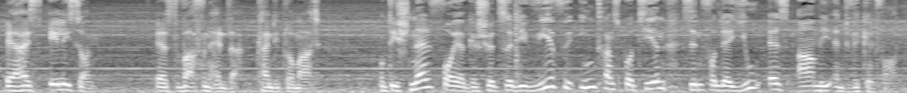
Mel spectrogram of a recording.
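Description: An actor playing a fervent, unbending patriot in a radio drama, arguing insistently. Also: male voice, medium pitch, sing-song, moderate pace, natural voice. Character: fervent male patriot aircrew member, conspiratorial, unbending. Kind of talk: naturalistic German radio drama acting. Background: loud music under the dialogue.

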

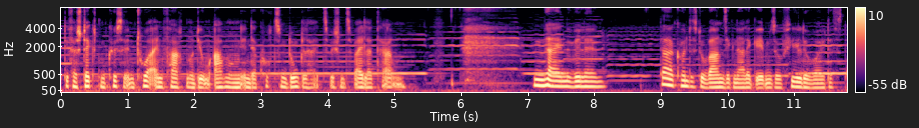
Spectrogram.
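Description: An actress playing a disillusioned young woman architect in a radio drama, recalling her life in a low, husky, intimate monologue. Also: normal speed, over music. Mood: wistful, ironic, then impassioned. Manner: reflective, intimate, literary.

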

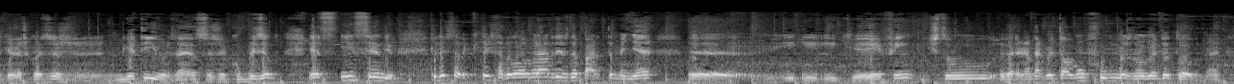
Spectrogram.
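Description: A man with a European Portuguese accent hosting a casual radio show, hoarse from smoke, rambling and correcting himself with chuckling asides. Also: medium pitch, animated, fairly quick, music in the background, rough recording. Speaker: radio host.

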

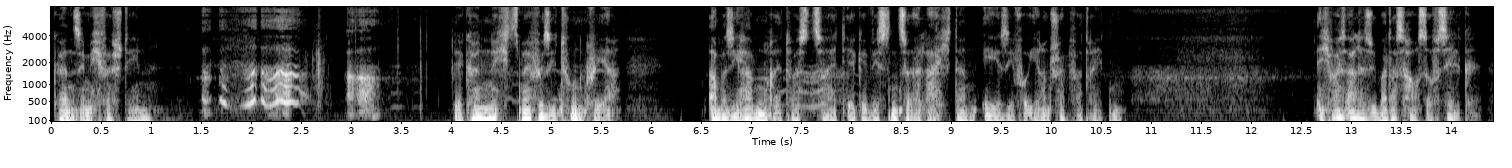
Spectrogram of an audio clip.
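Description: An actor playing an incisive, self-assured detective in a German radio drama, eloquent and commanding, moving between hushed and emphatic delivery. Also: male voice, mid-range voice, big pitch swings, a little fast, a little hiss or hum, lightly acted. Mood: grave, urgent.

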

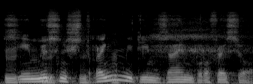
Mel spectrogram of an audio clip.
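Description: A man's voice: lowish voice, sing-song, a little slow, noisy background. An actor playing a concerned town mayor in a German radio play, formal and emphatic in his delivery. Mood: firm.

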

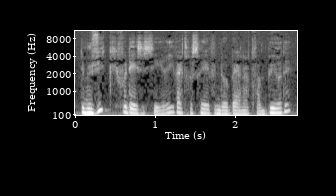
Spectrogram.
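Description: A woman announcer reading radio drama credits in a measured, formal, scripted way. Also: low voice, warm tone, slightly rough.

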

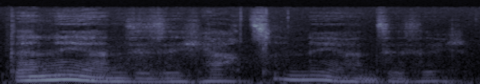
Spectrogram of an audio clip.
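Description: An actress playing Death as a sardonic, world-weary lady in a radio play, with measured, mocking condescension. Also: rumbling low, lively intonation, creaky, dark tone, husky, heavily acted. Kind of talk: radio drama acting.

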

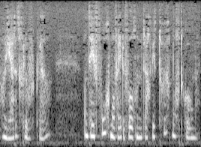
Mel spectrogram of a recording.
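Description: A woman's voice: medium pitch, fairly even intonation, fast talker, dark tone, highs cut off. An actress playing a romantic, anxious girl of seventeen in a radio play, in an intimate whispery voice. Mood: dreamy, happy. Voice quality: breathy, whispery.

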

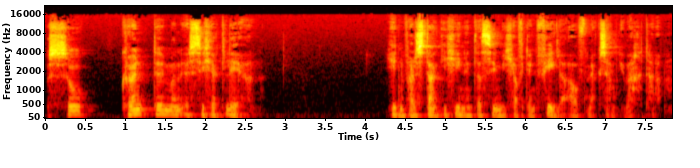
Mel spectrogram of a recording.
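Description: An actor playing a deferential, somewhat flustered photo studio boss in a radio play. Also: male voice, medium pitch, lively intonation, unhurried, darkish tone. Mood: agreeing politely. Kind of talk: 1970s German radio play acting.

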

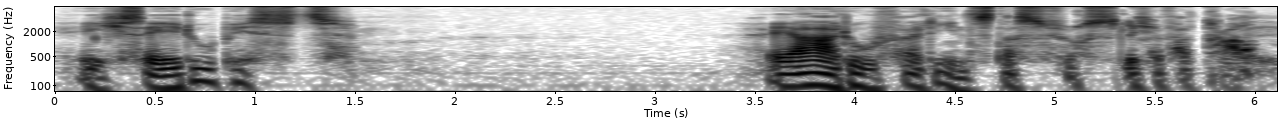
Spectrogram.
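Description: An actor playing an anguished, distrustful poet on the edge of madness, declaiming classical verse in a radio play. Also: male voice, on the low side, creaky, slightly rough, dry recording, heavily acted. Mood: bitter, wounded. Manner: declamatory, lamenting, impassioned.

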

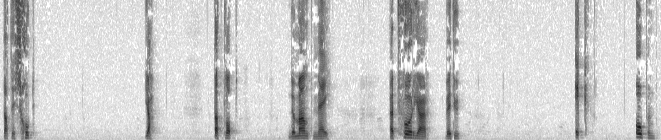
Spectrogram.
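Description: An actor playing a stern, brooding master of voices in a radio play, commanding and deliberate, with theatrical pauses. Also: male voice, mid-range voice, pushed and bright, exaggerated voice. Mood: measured, satisfied. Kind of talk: radio play monologue, declamatory.

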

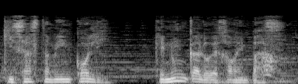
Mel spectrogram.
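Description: A man's voice: mid-range voice, normal speed. Male narrator for radio drama: mid-range voice, scripted storytelling, light music bed.

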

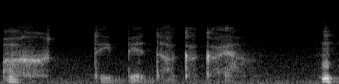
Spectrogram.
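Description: An actor playing a terse, weary senior police investigator with a subdued manner in a Russian radio play. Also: male voice, drawn-out words, pushed and bright, whispered. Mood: subdued, troubled.

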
